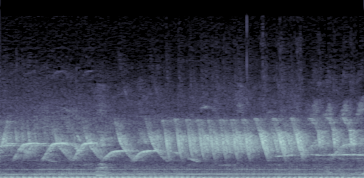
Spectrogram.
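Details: Contest canary song for training a champion bird's mentality: rising and falling whistled slurs lead into buzzy rapid trills from several overlapping birds, backed by a constant low drone.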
